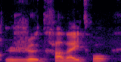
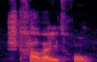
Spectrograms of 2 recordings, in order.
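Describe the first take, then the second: First: «je travaille trop» with je as a full, separate syllable; nicely said. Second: «je travaille trop» said as shtravaille trop; colloquial contraction. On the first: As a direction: say «je travaille trop» neatly, E of je sounded. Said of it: "instead of nicely saying". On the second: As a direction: swallow the E of je in «je travaille trop», leaving sh. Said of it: "The French will always say". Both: Shown as a demonstration.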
